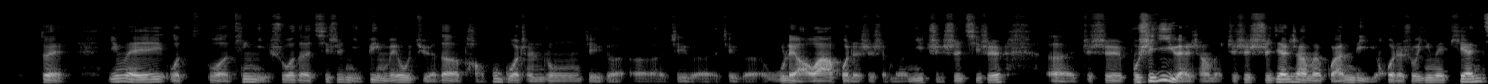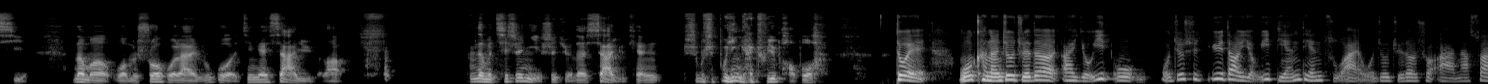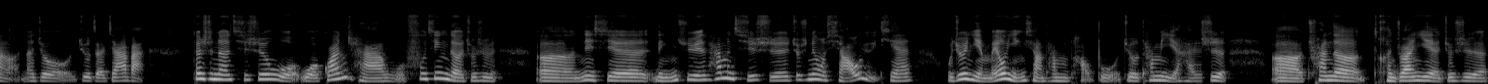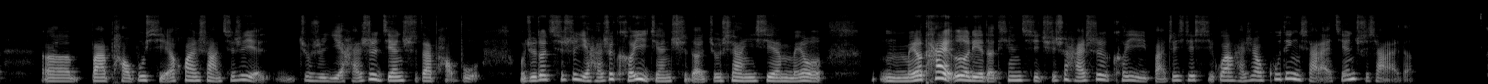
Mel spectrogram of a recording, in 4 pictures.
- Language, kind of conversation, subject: Chinese, advice, 为什么早起并坚持晨间习惯对我来说这么困难？
- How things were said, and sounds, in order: sniff; laughing while speaking: "是不是不应该出去跑步啊？"; other background noise; other noise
